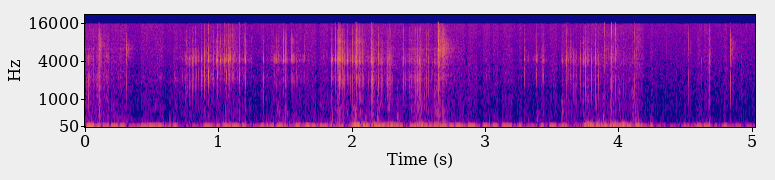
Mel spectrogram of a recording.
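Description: Fingertips strum and flick the teeth of a black plastic wide-tooth comb held up in the air, giving quick, bright, scratchy plucks in irregular bursts. A soft low rumble sits underneath the brief rattling clicks.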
